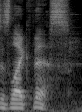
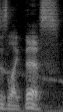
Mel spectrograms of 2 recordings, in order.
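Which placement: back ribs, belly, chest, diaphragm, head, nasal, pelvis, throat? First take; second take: back ribs; throat. First: The voice sounds drawn from the back ribs. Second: The voice sounds tight, resonating in the throat. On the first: "the back of the ribs voice is like this" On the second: "My throat voice is like this"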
